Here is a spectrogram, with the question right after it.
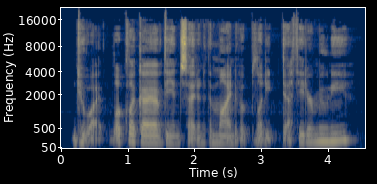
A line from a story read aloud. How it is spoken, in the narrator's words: Sirius growled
